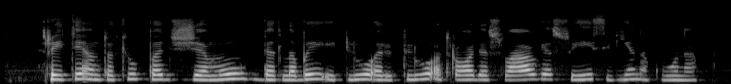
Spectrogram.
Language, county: Lithuanian, Šiauliai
